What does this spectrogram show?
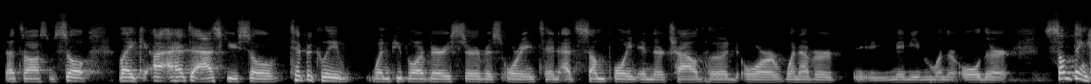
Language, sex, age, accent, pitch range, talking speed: English, male, 30-49, American, 120-140 Hz, 170 wpm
